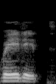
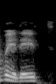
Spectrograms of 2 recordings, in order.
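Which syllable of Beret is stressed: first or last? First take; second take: first; last. First: The stress is on the first syllable. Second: The stress is on the last syllable. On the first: The speaker calls it wrong. "no Beret" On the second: The speaker calls it right. "sería Beret"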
